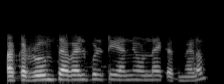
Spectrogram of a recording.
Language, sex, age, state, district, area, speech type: Telugu, female, 60+, Andhra Pradesh, Vizianagaram, rural, conversation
